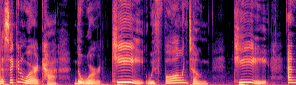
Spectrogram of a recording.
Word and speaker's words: ขี้: say pupu but the main word of this episode is the word ki ki falling tone which means alright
